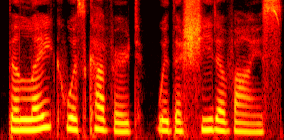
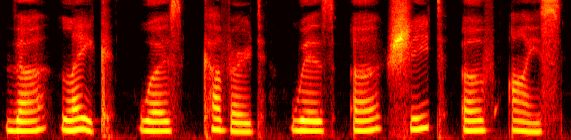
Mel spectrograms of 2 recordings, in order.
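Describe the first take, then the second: First: Said in the usual way. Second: Slow, careful model reading; teacher reading slowly for the class. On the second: Shown as a demonstration. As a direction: read it slowly word by word. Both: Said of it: "慢读一遍".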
